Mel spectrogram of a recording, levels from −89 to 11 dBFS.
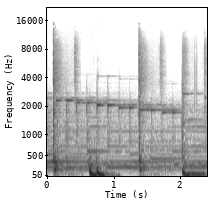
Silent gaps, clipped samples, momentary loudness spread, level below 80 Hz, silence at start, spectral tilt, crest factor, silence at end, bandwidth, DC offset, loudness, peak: none; under 0.1%; 10 LU; -22 dBFS; 0 s; -6 dB/octave; 18 dB; 0 s; 13.5 kHz; under 0.1%; -19 LUFS; 0 dBFS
